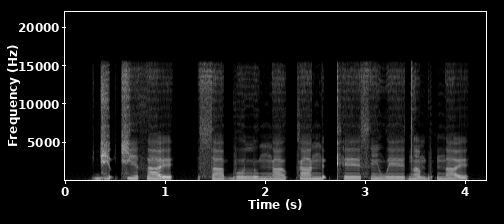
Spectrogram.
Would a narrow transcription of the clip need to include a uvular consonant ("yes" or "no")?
no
